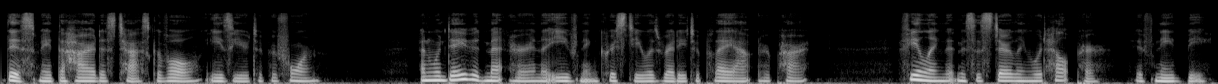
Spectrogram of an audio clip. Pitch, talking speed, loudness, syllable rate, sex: 160 Hz, 175 wpm, -20 LUFS, 4.6 syllables/s, female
